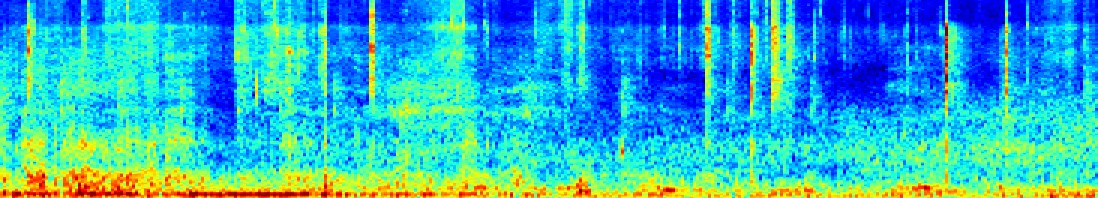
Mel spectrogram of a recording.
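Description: Dog crunching roasted chestnuts: irregular sharp cracks and clicks of the nuts breaking between its teeth, coming thicker and louder from about four seconds in.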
